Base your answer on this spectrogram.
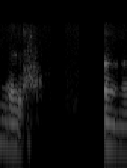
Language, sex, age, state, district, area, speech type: Malayalam, male, 18-30, Kerala, Idukki, rural, conversation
